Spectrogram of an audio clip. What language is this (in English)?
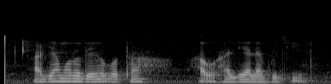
Odia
